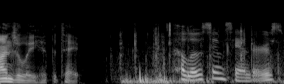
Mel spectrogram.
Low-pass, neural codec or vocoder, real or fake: 7.2 kHz; none; real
